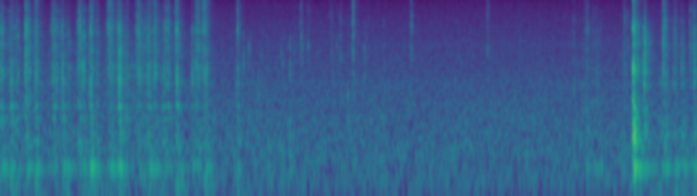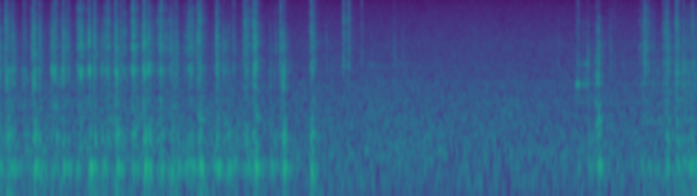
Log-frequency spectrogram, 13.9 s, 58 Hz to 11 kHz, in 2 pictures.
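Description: Small Phillips PH0 precision screwdriver turning a laptop's heatsink screws down, a patter of light clicks in spells with quiet pauses between as it moves from screw to screw.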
